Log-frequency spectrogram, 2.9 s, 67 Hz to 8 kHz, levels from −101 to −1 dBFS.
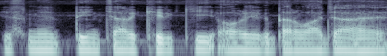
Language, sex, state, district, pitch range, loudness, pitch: Hindi, male, Bihar, Katihar, 105-110 Hz, -19 LUFS, 110 Hz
